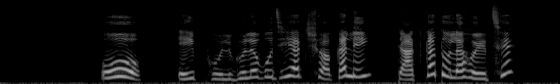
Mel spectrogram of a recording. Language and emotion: Bengali, surprised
